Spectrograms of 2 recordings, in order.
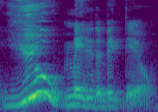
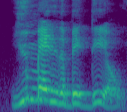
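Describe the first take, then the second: First: Drawn-out, emphatic "You" at the start; stress on YOU. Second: Said in the usual way. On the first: Real, not acted. Blaming the castmate for the fuss, stress on "You". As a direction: lean hard and long on "You". Repeats accusation, hitting "you.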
